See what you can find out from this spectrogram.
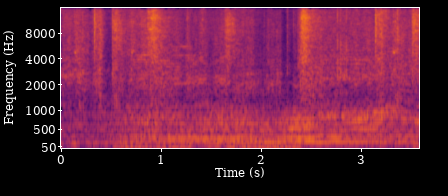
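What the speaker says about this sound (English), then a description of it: "Now we're driving out of the corner with slight oversteer." A car powers out of the Fuchsröhre corner with slight oversteer, its engine droning loud and close in a steady sustained roar with shifting pitch tones throughout.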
